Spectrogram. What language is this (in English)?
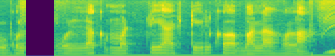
Bhojpuri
